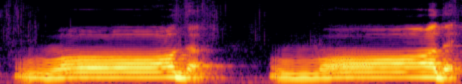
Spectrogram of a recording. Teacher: বদ উচ্চারণ করার সময় আমাদের জিহ্বার গোড়ার কিনারাটা উপরের মাড়ির দাঁতের গোড়ার সাথে লাগবে।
